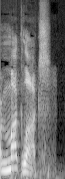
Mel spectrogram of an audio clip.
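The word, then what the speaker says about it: mukluk: Those are mucklucks. – Yeah. Mucklucks? Mudlucks. – They're mucklucks. That's a muckluck. M-U-C-K, yeah. Not mud, muck.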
